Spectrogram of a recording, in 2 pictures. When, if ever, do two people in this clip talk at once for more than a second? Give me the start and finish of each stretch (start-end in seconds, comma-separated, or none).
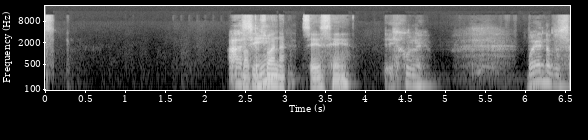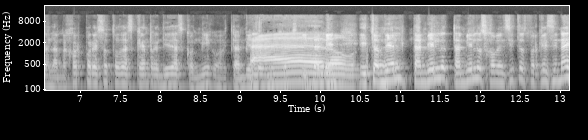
9.1-10.5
